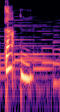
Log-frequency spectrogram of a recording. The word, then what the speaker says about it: gotten: Ở đây T đứng cạnh N nên là T câm, nên chúng ta đọc là gotten.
